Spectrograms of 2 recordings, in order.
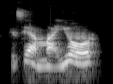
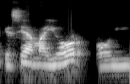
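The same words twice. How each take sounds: First: "que sea mayor" said slowly, each word set apart; slow down and restate "que sea mayor" carefully; slow correction. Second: Said in the usual way. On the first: Shown as a demonstration. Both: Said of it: "bueno, que sea mayor".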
